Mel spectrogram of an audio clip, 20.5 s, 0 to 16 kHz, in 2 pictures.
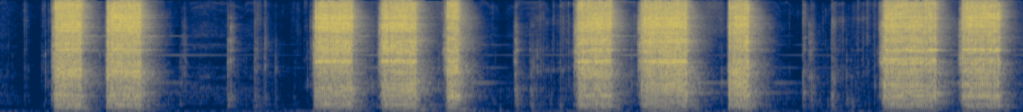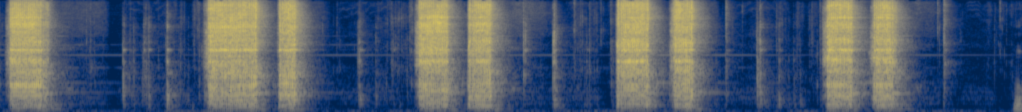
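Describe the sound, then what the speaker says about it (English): Rapid ratchet wrench bursts tightening rear sprocket bolts on a Venom Ghost Chopper 250, close and crisp, coming in short clusters of two or three quick runs separated by brief pauses, with no talk. "Now we can finish torquing these down."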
